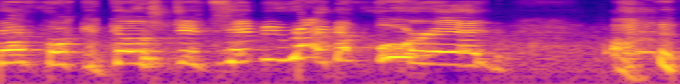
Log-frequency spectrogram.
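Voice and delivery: very high-pitched, thrilled, excited outburst. Retelling what the dad said after being hit: imitating excited dad. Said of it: "this is the most excited I ever seen my dad".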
